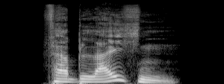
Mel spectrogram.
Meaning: 1. to fade 2. to die
- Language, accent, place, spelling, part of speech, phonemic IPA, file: German, Germany, Berlin, verbleichen, verb, /fɛɐ̯ˈblaɪ̯çn̩/, De-verbleichen.ogg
